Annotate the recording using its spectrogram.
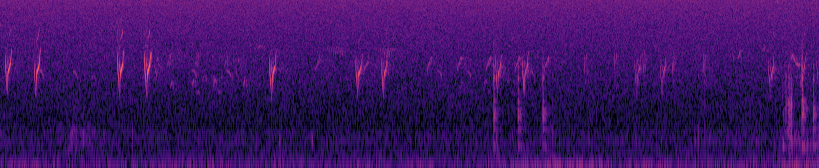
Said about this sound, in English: Recording the wild bird coming in.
